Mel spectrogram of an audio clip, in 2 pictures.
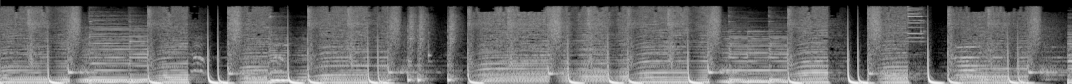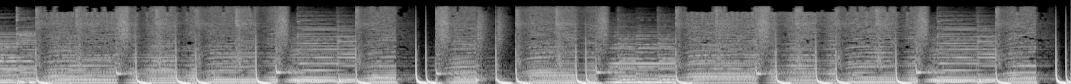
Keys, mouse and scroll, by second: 1.0 click, 5.7 Return, 6.2 right click, 11.6 click.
